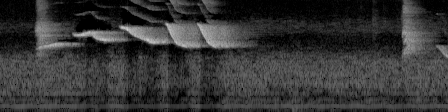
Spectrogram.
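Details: A rufous-collared sparrow in breeding season gives a short phrase of three or four clear, downslurred whistles, then a brief sharp note and a falling whistle, with a steady low hum throughout.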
